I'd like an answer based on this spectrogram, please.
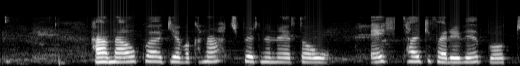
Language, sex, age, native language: Icelandic, female, 18-19, Icelandic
